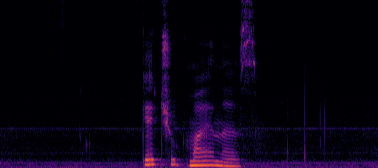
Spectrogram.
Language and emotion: Russian, neutral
